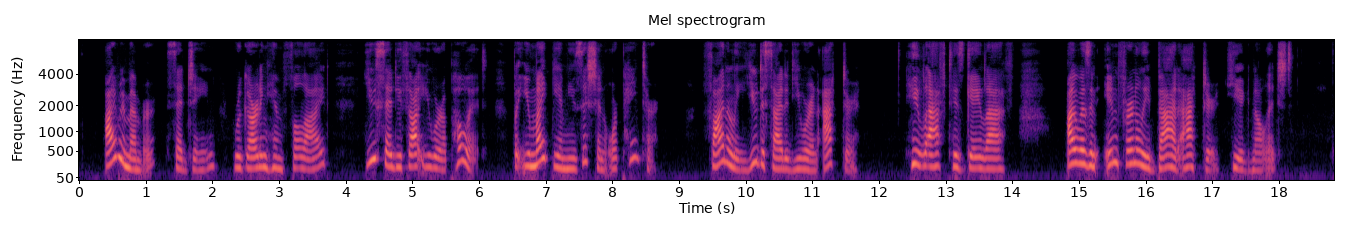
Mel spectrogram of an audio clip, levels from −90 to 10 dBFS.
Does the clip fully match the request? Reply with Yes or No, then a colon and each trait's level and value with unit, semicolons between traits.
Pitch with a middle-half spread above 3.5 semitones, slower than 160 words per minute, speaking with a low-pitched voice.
No: wide, 5.4 semitones; average, 140 wpm; high, 205 Hz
